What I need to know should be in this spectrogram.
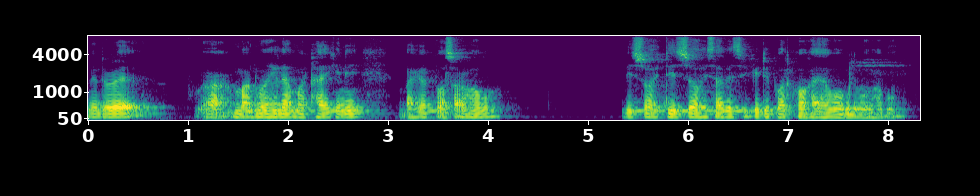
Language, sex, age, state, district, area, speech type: Assamese, male, 30-45, Assam, Majuli, urban, spontaneous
